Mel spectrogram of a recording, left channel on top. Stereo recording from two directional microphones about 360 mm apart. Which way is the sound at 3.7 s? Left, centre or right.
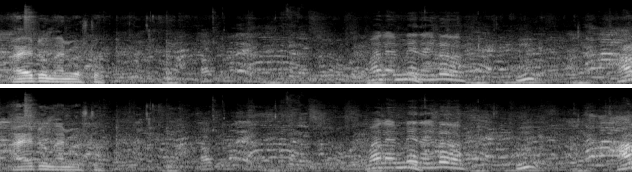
Right.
